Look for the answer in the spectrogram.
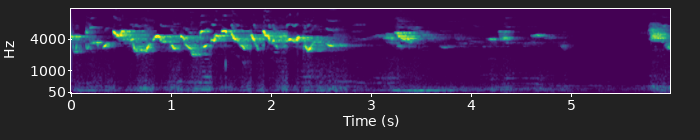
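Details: High, rapid twittering song of a Lombok lemon-bellied white-eye, used as master song to stir silent birds to sing. A dense run of chirps fades into a few separate short notes, then a gap and a last burst.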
